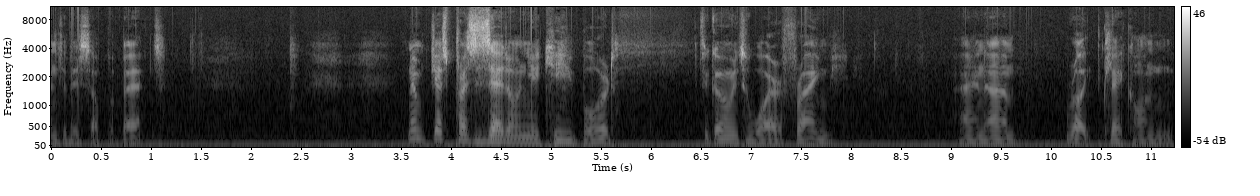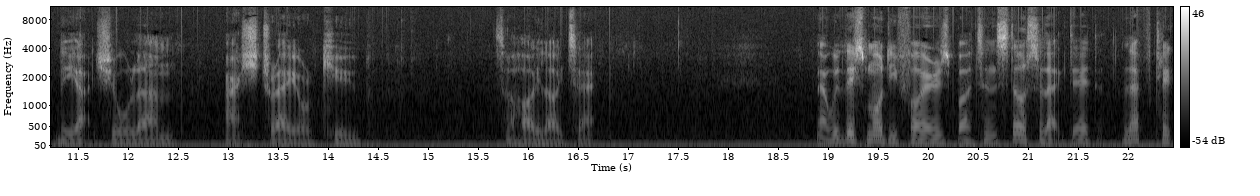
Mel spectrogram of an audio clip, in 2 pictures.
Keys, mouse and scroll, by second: 1.9 scroll up 1, 4.3 z, 14.8 right click.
